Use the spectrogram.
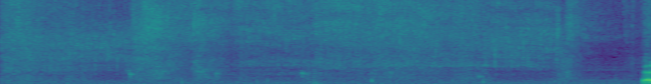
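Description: Butter sizzling in a warm cast iron skillet on medium-high heat, a steady soft hiss of frying throughout with faint clinks and no talking.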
